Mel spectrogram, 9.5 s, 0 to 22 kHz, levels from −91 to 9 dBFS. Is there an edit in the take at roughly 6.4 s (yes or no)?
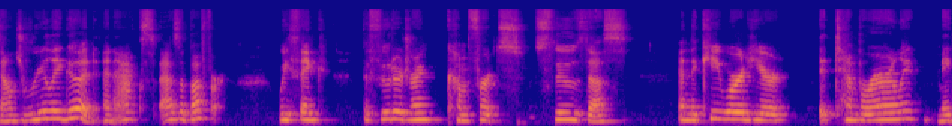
no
